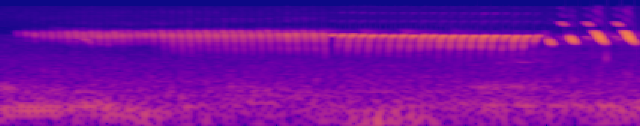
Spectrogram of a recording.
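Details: Male white canary singing to motivate other birds: a long, accelerating, rattling trill of evenly repeated notes that grows louder, shifting slightly lower midway, then breaks into a few sharp, high swooping notes.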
